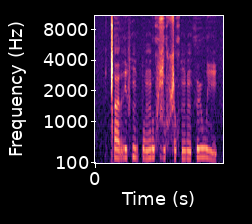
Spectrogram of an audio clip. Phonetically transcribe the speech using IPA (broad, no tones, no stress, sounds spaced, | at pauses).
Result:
ǁ ɐ r i f ŋ ɨ p o ŋ o xʷ ʑ ɵ xʷ ʂ ɐ xʷ ŋ ɵ ŋ θ ʉ w i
